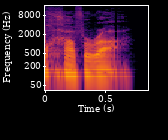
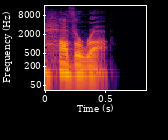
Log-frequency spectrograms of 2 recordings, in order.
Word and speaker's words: havurah: called the Cornell Chavura, and she was intrigued.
